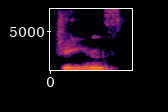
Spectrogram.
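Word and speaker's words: Jeans: almost always a yeah some words that have come from like english or french um the j is pronounced like the english so the word for genes is genes genes um and jogging in german is john joggin um other than that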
